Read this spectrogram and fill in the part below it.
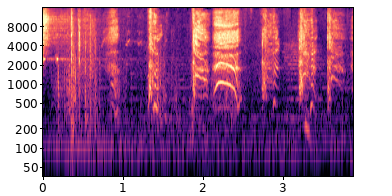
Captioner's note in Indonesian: Batuk batuk batuk batuk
